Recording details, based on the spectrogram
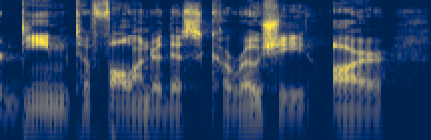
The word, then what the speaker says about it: karoshi: It's just karoshi, K-A-R-O-S-H-I.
